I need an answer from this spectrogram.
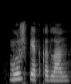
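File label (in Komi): "мыж петкӧдлан", Komi, female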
